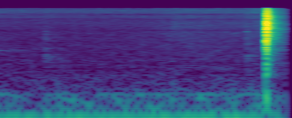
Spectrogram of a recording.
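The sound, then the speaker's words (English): A single sharp slap of a right hand striking a man's face rings out near the end, a crisp smack following nearly two seconds of quiet with no talking. “Slap him.”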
